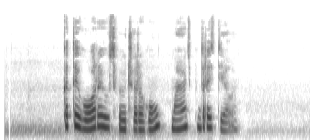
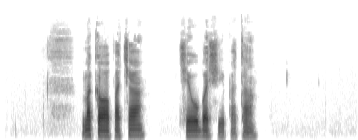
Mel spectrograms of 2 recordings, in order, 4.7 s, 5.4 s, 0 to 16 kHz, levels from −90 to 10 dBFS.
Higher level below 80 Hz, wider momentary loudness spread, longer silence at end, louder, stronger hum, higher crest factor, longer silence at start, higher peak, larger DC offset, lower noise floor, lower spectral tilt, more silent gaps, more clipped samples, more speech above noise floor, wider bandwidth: second, -70 dBFS vs -52 dBFS; about the same, 13 LU vs 15 LU; second, 1.1 s vs 1.55 s; about the same, -22 LUFS vs -21 LUFS; neither; second, 18 dB vs 24 dB; second, 0.95 s vs 1.25 s; second, -6 dBFS vs 0 dBFS; neither; second, -67 dBFS vs -77 dBFS; about the same, -6 dB/octave vs -6 dB/octave; neither; neither; second, 45 dB vs 56 dB; first, 11 kHz vs 9.2 kHz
